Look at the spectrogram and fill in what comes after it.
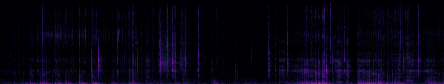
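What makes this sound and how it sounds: A box-cutter blade scrapes curly shavings off a solid, translucent green bar of soap, hand-sized and held in the hand. The clip is full of quick, dry, crackly scratches and ticks with bright edges, rising in bursts over a steady low hum. Each short scrape stops right away.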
